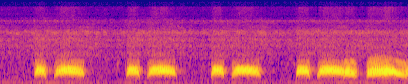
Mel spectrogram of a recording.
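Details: Spotted dove in a scored cooing contest: four phrases of a quick short coo followed by a longer hollow one, evenly spaced, with the last phrase stretched and run together.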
